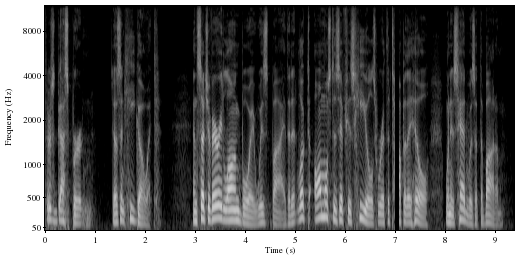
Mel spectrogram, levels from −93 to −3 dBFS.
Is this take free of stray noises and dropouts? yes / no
no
